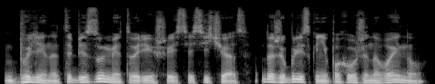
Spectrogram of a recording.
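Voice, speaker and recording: Low-voiced guy calmly reading an audiobook, dead dry mic. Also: moderate pace, no echo. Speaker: audiobook narrator. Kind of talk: first-person audiobook narration.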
